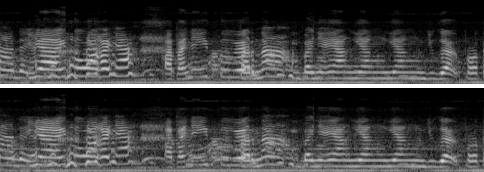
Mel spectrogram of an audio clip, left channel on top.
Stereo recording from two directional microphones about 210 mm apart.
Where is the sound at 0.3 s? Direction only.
20° left (ahead or behind).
